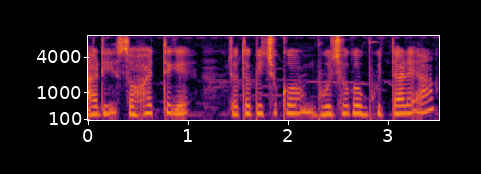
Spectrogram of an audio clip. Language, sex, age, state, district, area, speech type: Santali, female, 18-30, West Bengal, Bankura, rural, spontaneous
